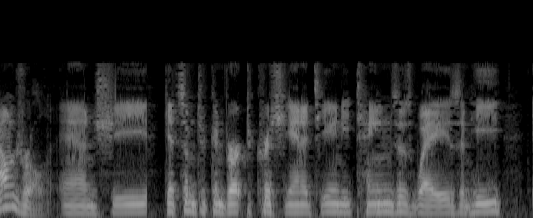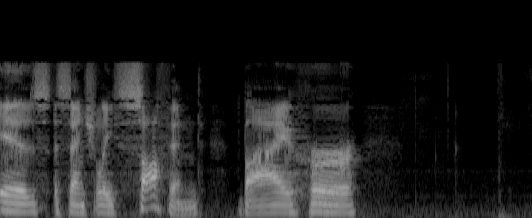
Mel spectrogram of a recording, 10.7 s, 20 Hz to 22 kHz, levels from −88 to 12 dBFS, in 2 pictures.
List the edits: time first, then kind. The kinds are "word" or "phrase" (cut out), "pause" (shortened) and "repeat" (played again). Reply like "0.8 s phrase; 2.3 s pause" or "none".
1.5 s word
